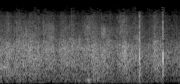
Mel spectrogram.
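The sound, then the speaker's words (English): Steady audience applause for a speaker who has just finished sharing at a meeting, a dense wash of many hands clapping at an even level, with a couple of sharper, louder claps popping out near the end. “Can we get another round of applause to Jessica?”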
